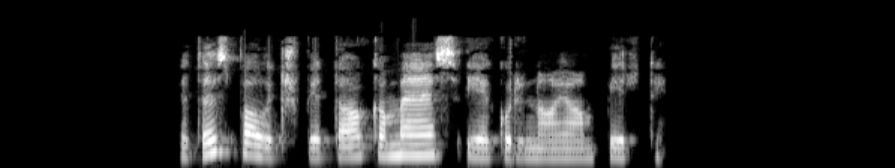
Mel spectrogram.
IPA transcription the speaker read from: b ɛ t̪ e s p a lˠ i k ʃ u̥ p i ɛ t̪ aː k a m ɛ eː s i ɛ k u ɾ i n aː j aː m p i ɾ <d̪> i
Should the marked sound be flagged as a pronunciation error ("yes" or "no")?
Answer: yes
